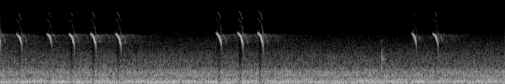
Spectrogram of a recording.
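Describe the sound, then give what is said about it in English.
Bird song is recorded: about ten short, high chirps, each sweeping downward, arrive in three quick clusters. They sound bright and clear over a steady low background hum. “That was bird 7-1.”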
